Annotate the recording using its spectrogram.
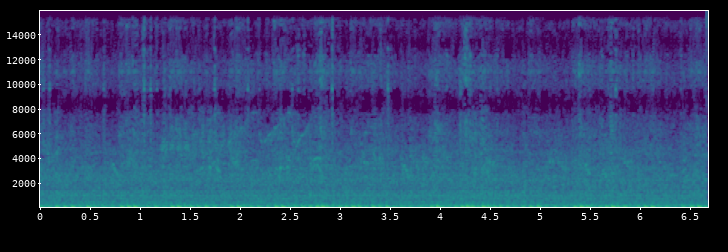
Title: Bad idle/misfire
